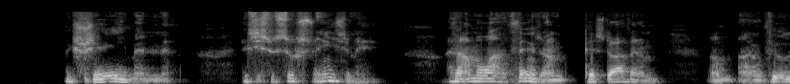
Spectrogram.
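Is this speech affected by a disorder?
Yes: Parkinson's disease; many medications, tired.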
